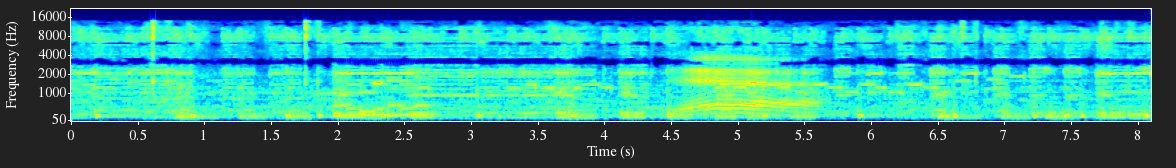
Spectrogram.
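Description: Slot machine's free-spin bonus music, a repeating electronic tune, with one swooping tone that rises and then falls about halfway through.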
